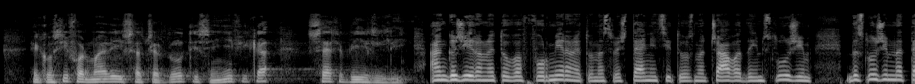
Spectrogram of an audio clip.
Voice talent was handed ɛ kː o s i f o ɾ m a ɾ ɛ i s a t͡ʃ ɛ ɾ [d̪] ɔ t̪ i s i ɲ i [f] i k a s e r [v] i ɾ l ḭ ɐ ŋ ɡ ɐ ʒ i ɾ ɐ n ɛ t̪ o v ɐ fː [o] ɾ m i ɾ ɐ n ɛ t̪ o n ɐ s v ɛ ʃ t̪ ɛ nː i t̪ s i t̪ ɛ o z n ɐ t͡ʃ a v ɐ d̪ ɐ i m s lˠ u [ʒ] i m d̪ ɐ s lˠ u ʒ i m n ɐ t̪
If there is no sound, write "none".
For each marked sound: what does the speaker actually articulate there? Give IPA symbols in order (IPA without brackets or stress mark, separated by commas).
d̪, f, v, o, ʒ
